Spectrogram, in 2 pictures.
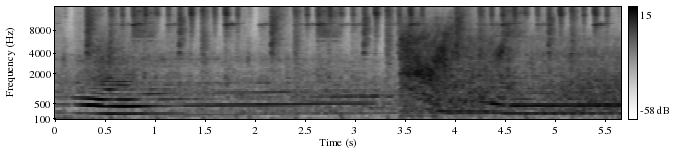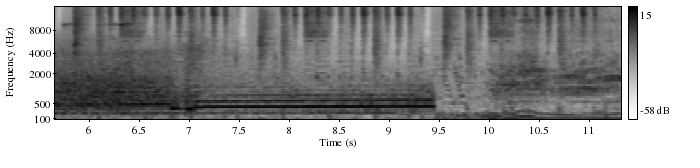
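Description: Supercar engines pulling hard under acceleration, their pitch dropping at gear changes about four and seven seconds in, with a rush of noise as a car goes past a little before the first shift.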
